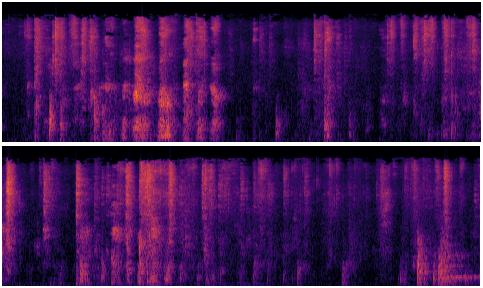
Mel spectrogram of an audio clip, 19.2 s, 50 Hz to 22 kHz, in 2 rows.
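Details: Six Labrador Retriever puppies, born January 18, 2022 and six weeks old, on a February 28 live stream. Long stretch of rapid, scratchy growls, grunts and whimpers, roughly two per second, with scrabbling in a small room.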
